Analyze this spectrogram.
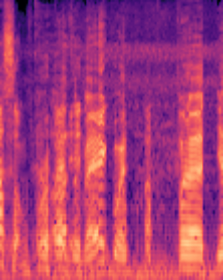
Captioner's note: laughter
